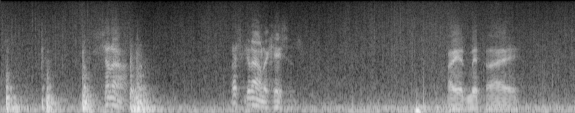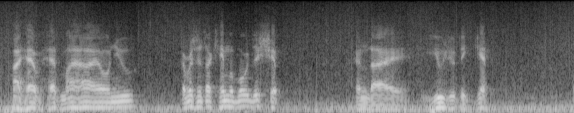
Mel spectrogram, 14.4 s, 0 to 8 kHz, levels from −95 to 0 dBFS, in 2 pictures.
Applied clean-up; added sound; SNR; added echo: none; none; none; none.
